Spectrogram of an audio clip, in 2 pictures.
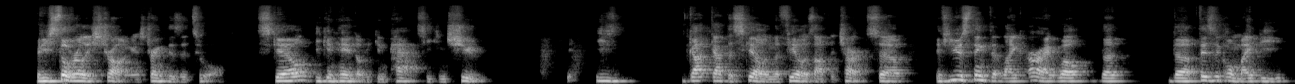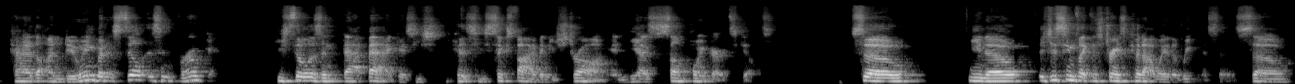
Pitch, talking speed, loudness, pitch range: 150 Hz, 210 wpm, -20 LUFS, 140-165 Hz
